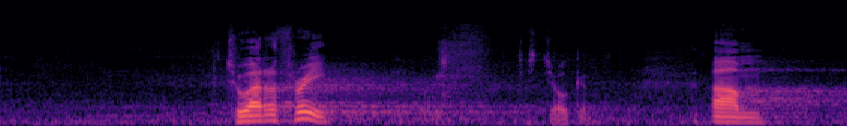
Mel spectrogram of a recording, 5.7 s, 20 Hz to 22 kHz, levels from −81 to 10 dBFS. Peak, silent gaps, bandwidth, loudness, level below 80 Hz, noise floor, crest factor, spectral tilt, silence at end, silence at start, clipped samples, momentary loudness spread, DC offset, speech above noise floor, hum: -4 dBFS; none; 11 kHz; -24 LUFS; -64 dBFS; -53 dBFS; 24 dB; -6.5 dB/octave; 0.05 s; 1.5 s; under 0.1%; 24 LU; under 0.1%; 30 dB; none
